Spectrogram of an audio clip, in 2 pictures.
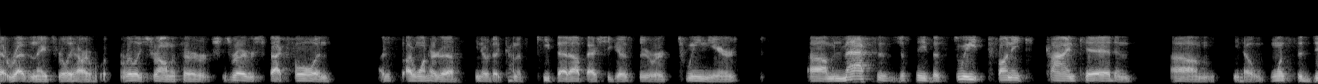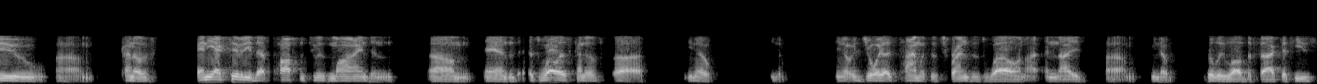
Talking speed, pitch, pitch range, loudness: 220 wpm, 95 Hz, 90-105 Hz, -22 LUFS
